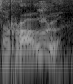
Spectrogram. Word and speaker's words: Raul Mondesi: Yes, of course, Raul.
